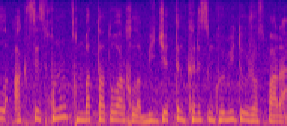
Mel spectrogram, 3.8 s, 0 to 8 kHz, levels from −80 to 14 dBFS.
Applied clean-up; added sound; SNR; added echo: none; Bus; 17 dB; none.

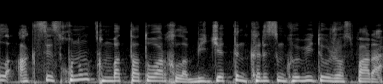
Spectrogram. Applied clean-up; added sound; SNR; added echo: none; none; none; none.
